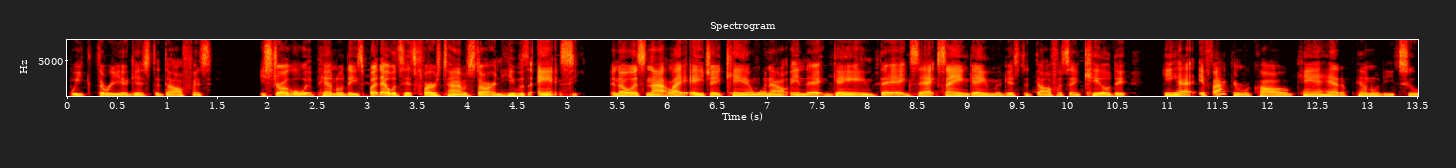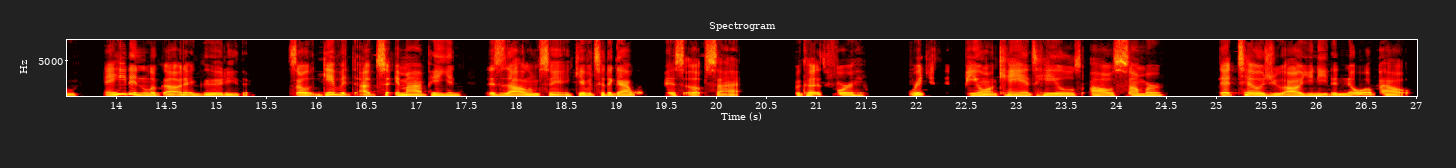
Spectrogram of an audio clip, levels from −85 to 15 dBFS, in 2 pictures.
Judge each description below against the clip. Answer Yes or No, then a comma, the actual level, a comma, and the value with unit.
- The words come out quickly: Yes, fast, 220 wpm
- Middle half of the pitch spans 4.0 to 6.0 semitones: Yes, average, 4.3 semitones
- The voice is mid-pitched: Yes, medium, 145 Hz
